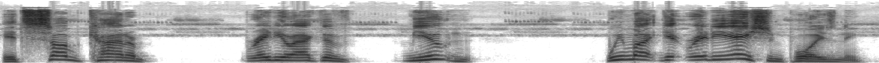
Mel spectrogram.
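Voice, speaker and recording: An actor playing a jumpy, excitable sheriff's deputy who blurts things out, in an audio drama. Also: male voice, high voice, a little slow, exaggerated voice. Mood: alarmed. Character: jumpy, excitable male sheriff's deputy, skeptical and easily alarmed.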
